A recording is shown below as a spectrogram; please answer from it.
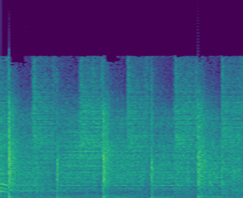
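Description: Drum kit playing a steady beat, a hit about every half second, over sustained backing music.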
